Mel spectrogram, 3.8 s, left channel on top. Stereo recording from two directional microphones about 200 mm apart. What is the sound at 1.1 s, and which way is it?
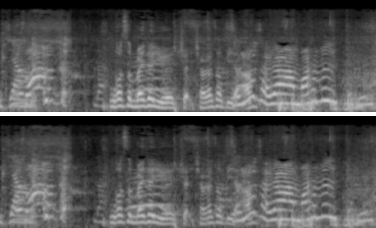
Speech, 45° left (ahead or behind).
